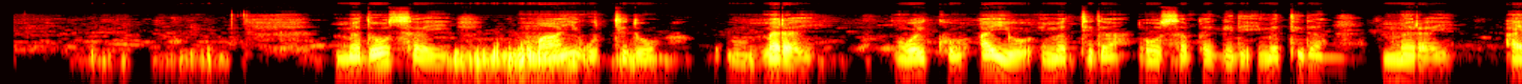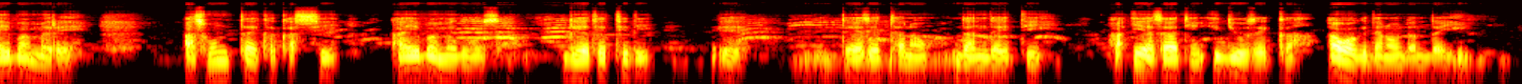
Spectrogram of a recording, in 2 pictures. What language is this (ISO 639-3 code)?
wal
